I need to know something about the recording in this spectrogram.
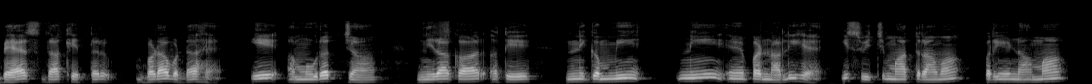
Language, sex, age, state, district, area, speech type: Punjabi, male, 30-45, Punjab, Jalandhar, urban, spontaneous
